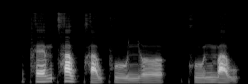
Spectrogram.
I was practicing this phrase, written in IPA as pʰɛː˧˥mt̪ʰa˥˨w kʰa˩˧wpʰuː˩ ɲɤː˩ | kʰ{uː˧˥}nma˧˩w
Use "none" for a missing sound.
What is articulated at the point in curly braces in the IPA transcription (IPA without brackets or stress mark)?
uː˧˥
